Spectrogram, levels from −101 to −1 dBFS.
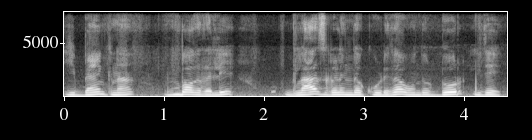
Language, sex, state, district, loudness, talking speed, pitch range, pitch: Kannada, male, Karnataka, Bangalore, -14 LUFS, 120 wpm, 180-215 Hz, 195 Hz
